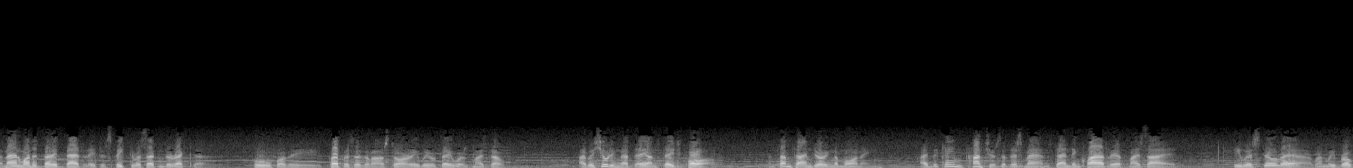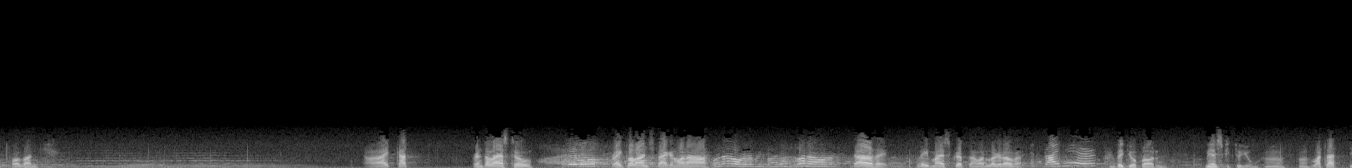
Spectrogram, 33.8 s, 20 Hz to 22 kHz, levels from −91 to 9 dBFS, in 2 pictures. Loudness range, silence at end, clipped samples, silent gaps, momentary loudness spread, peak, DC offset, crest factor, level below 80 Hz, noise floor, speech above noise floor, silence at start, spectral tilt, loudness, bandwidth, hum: 8 LU; 0 s; under 0.1%; none; 21 LU; 0 dBFS; 0.6%; 18 dB; -58 dBFS; -51 dBFS; 33 dB; 0 s; -10.5 dB/octave; -19 LUFS; 5 kHz; none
